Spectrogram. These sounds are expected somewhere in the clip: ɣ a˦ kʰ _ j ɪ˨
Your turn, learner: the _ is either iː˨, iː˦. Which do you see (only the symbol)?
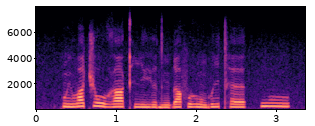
iː˨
